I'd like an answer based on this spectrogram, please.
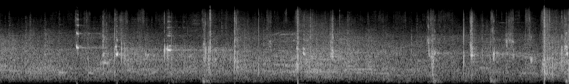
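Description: Badminton rally: rackets striking the shuttlecock in a quick, irregular series of sharp cracks, with court shoes squeaking briefly early on, over steady crowd noise.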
